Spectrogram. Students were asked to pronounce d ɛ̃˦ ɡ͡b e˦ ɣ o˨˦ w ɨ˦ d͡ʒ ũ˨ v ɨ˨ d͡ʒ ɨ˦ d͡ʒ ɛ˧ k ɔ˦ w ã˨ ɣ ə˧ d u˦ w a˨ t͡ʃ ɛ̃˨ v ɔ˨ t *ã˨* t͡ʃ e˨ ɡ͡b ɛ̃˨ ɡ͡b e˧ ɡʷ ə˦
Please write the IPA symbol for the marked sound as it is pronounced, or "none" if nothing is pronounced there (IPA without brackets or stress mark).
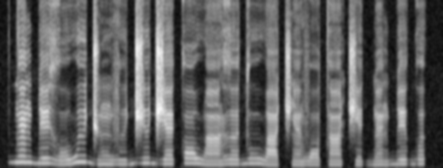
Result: ã˨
